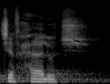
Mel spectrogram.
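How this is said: It is said in a dialect with ch sounds.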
